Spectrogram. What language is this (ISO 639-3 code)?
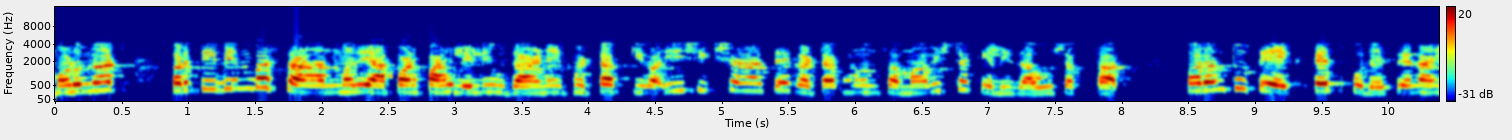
mar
